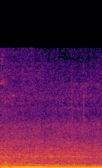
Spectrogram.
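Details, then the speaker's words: Aqua washing machine spin-dryer motor: steady low electrical hum, drum not turning, motor powered but stalled; only spins after tapping, suspected worn shaft bushing, hum can also come from a weak capacitor or capacitor wiring fault. "ya kita coba tes sekali lagi Nah itu enggak mauemutar ya"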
